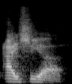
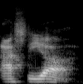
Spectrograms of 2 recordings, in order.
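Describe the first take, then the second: First: The name begins with an 'eye' sound. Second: The name begins with an 'ash' sound. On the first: The speaker calls it wrong. "Not don't say Aisha" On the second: The speaker calls it right. "that's how you say it"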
